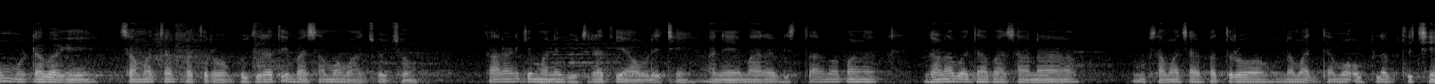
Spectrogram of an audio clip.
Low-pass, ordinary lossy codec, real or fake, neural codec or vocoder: 7.2 kHz; none; real; none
